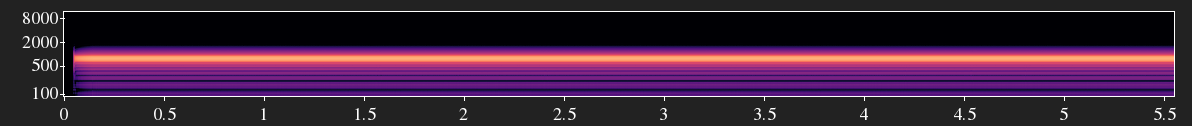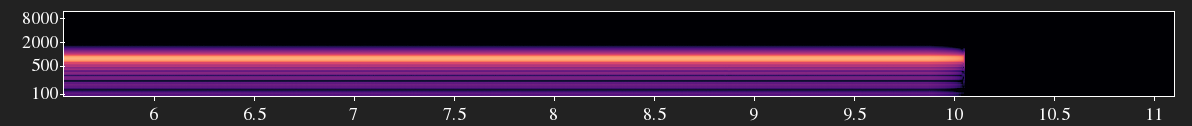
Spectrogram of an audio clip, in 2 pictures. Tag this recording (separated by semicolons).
audio; signal; sound; test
